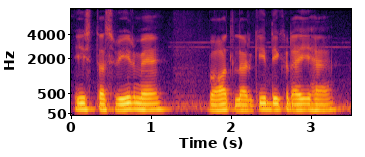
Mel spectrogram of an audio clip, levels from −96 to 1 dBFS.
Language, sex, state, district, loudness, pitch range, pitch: Hindi, male, Bihar, Patna, -14 LUFS, 120-130 Hz, 125 Hz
